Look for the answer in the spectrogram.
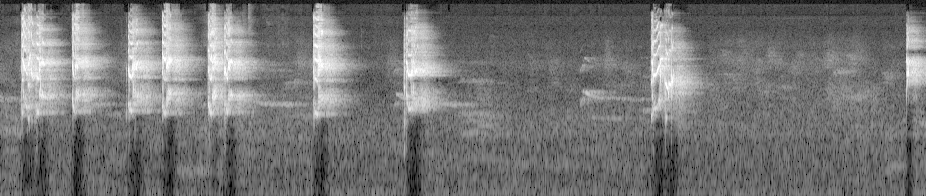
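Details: Breeding pair of lovebirds in a rapid burst of seven scratchy, shrill chirps in the first four seconds, then two more spaced chirps and one at the close.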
